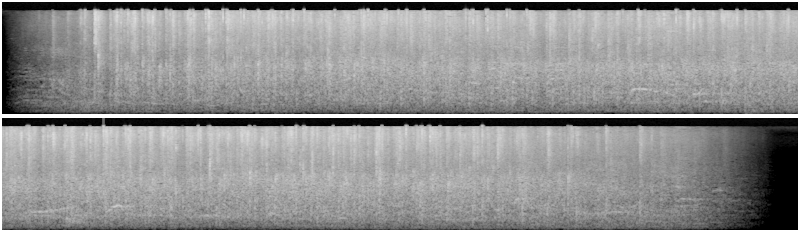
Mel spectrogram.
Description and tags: A crowd applauding after a school orchestra performs a piece at a mall. (Pearlridge Center) Recorded with my iPhone using Voice Memos.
